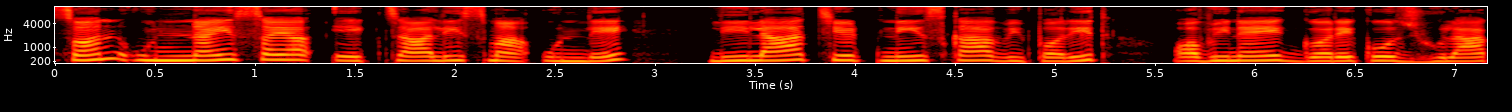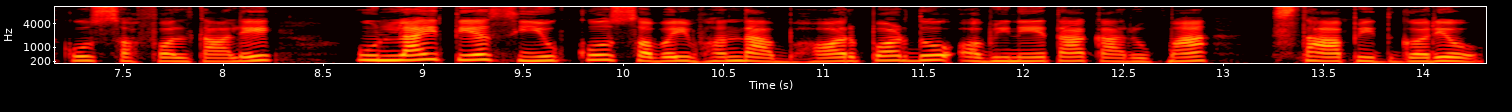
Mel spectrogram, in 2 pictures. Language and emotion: Nepali, neutral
